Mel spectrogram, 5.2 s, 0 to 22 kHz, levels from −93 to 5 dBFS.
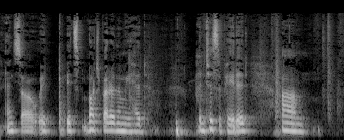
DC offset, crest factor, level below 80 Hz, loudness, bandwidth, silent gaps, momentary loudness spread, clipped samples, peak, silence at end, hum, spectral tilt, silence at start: under 0.1%; 20 dB; -72 dBFS; -24 LUFS; 16 kHz; none; 17 LU; under 0.1%; -6 dBFS; 0.2 s; none; -4.5 dB/octave; 0.05 s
